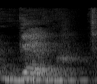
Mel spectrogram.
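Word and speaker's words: gangue: इसकी प्रोनाउंसिएशन है गैंग।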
